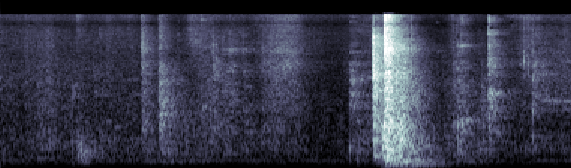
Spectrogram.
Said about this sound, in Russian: Давайте дверь закрываем.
